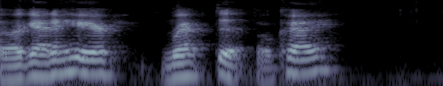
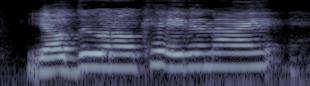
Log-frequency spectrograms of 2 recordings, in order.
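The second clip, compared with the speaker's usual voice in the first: usual speaking voice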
